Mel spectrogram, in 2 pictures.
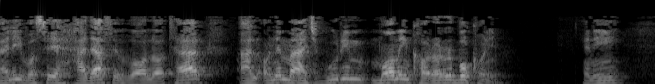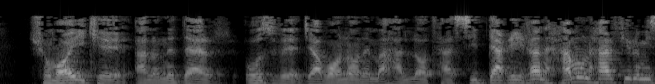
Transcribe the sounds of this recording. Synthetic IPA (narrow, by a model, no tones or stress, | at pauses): æliːvɒːsejhæd̪æfe̞vɒːlɒːt̪ʰæɾ | ælʔɒːnemæd͡ʒbuːɾiːmːɒːmiːnkʰɒːɾɒːɾobokʰo̞nḭːm | jæni | ʃomɒːiːcʰe̞ælʔɒːned̪æɾ | ozve̞d͡ʒævɒːnɒːne̞mæɦælːɒːt̪ʰhæst̪iːd̪̚ːæɣiːɣænhæmunɦæɾfiːɾomiː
